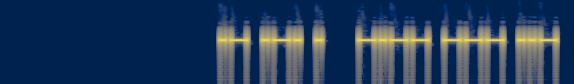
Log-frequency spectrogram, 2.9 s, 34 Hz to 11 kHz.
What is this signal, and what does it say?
Morse code, heard as a keyed tone, about 44 wpm, 700 Hz. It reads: ARE YOU
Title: Sentences from Top 200 Words 45wpm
